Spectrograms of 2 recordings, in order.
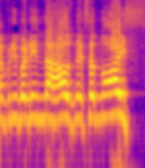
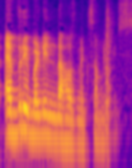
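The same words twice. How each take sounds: First: Hype call. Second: Quiet throwaway. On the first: Teacher hyping class to answer. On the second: Same call, tossed off quietly. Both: Acted.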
